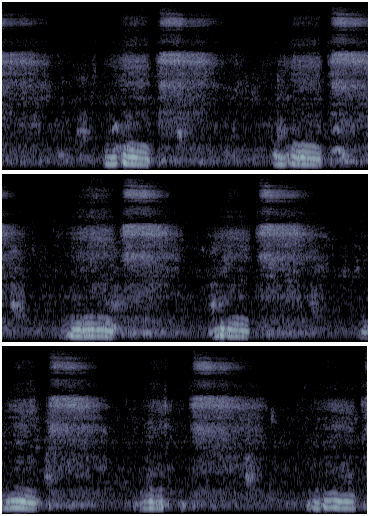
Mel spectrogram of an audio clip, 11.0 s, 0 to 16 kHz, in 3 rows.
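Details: Soft, regular snorting breaths with a faint hiss, about 37 a minute, from a sleeping dog; gentle snoring.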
